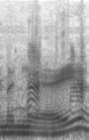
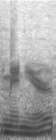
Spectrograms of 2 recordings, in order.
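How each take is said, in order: First: The name is said with French pronunciation. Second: The name is said with English pronunciation. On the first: Someone else said it this way. The speaker calls it wrong. "thank you for the French pronunciation" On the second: This is how the owner says it. The speaker calls it right. "I pronounce it Meunier"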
